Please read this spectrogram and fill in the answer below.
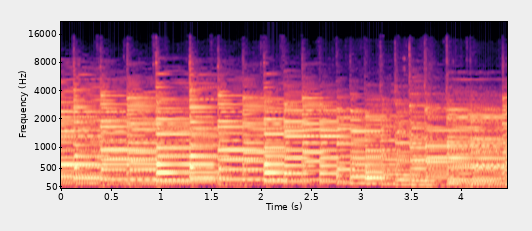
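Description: Piano music with a busy passage of quickly struck notes, several a second, at a steady level: a silent-film style accompaniment.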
